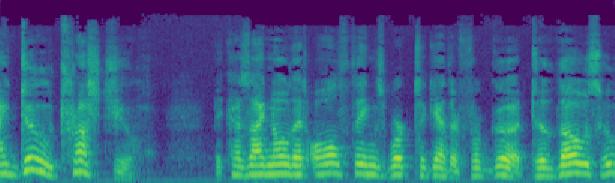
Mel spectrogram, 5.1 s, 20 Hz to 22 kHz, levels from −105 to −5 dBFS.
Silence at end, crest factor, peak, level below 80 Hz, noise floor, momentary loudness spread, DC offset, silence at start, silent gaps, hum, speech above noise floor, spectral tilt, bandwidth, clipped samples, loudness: 0 s; 18 dB; -10 dBFS; -64 dBFS; -61 dBFS; 10 LU; under 0.1%; 0 s; none; none; 34 dB; -5.5 dB/octave; 16 kHz; under 0.1%; -27 LUFS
